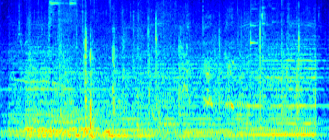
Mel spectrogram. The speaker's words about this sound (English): arrives outside Nottingham Town's walls on a white horse and glances down at the paupers in the dry moat.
